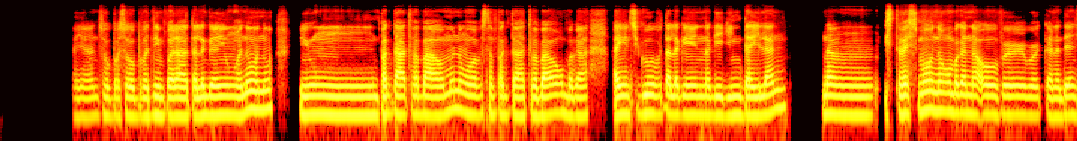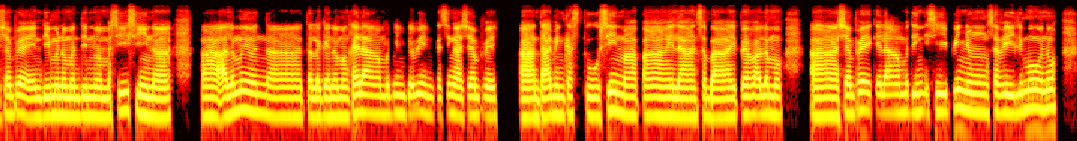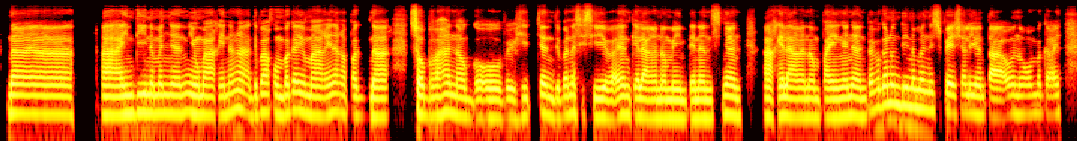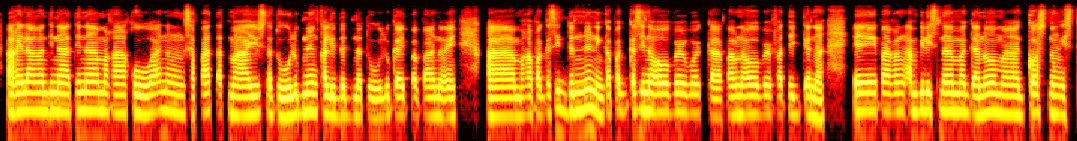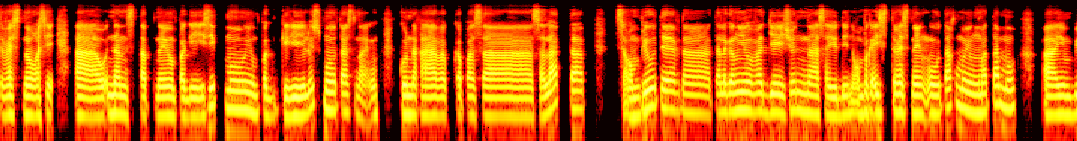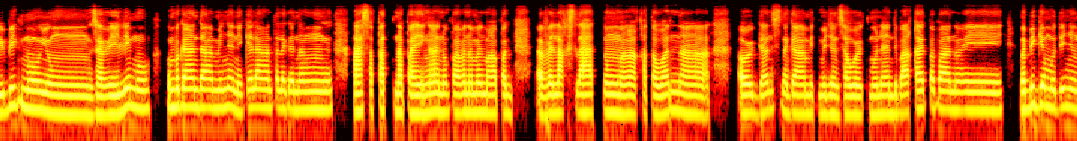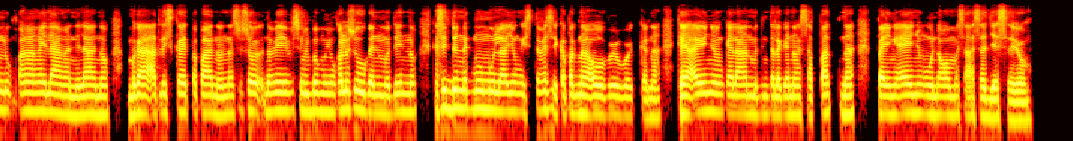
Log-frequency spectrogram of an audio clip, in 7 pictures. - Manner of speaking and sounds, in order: tapping
- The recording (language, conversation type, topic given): Filipino, advice, Paano ako makakapagpahinga at makapag-relaks sa bahay kapag sobrang stress?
